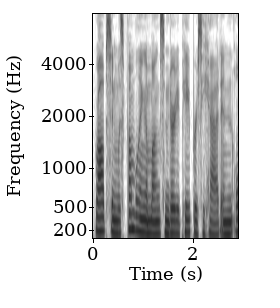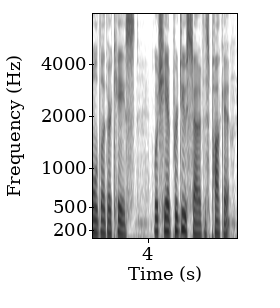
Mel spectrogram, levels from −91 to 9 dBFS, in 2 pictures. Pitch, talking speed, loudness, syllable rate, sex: 165 Hz, 230 wpm, -15 LUFS, 6.0 syllables/s, female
